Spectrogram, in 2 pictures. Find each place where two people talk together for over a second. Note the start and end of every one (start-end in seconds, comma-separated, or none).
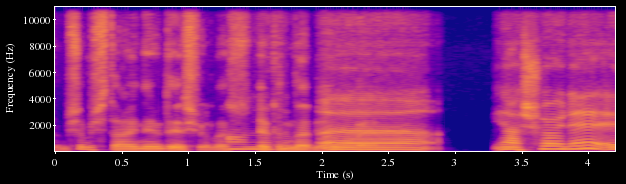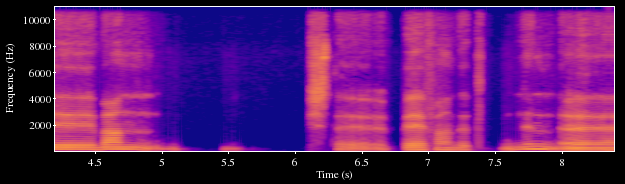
1.3-2.5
